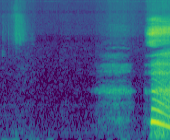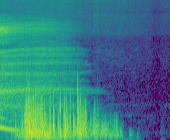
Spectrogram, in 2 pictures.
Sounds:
Sigh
